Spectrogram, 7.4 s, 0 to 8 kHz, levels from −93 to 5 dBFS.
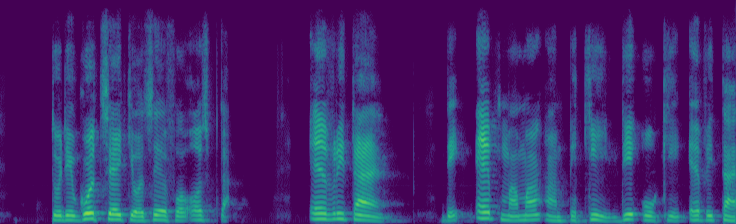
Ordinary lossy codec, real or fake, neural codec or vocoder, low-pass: none; fake; codec, 16 kHz, 4 kbps, X-Codec, HuBERT features, trained on LibriSpeech; none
